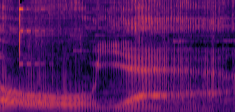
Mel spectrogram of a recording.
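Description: Electronic music: a very deep, drawn-out, voice-like sound that starts suddenly, falls in pitch, then rises again and holds.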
